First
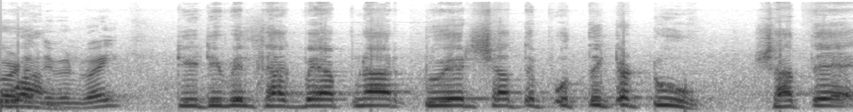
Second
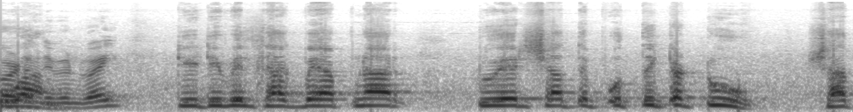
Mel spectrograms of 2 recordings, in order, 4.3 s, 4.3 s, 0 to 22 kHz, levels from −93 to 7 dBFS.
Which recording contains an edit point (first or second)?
first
